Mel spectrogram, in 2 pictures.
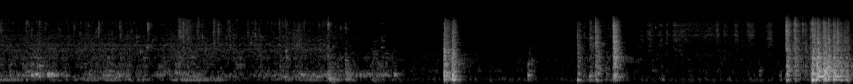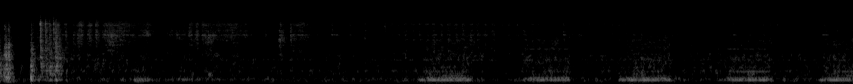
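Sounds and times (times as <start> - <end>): kitchen items clattering: 5.8 - 6.4, 7.7 - 9.3.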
